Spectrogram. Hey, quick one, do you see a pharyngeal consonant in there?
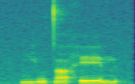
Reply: no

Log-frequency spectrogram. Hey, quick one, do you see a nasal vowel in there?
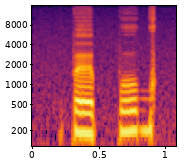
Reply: no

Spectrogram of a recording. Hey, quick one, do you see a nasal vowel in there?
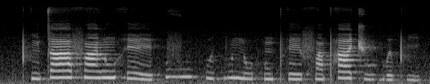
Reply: yes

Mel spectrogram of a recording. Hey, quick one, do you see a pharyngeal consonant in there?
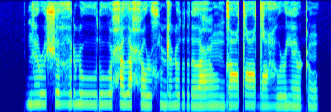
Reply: yes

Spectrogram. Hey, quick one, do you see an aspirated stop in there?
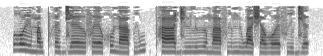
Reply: yes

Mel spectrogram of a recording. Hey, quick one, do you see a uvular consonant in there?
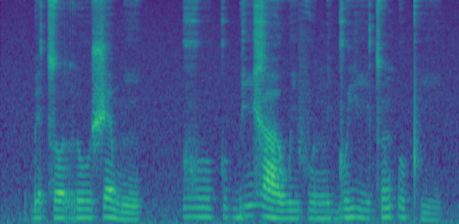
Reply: no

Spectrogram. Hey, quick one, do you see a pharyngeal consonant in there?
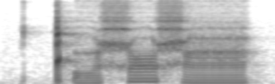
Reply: yes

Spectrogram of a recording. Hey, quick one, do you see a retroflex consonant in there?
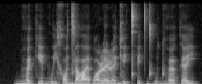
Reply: yes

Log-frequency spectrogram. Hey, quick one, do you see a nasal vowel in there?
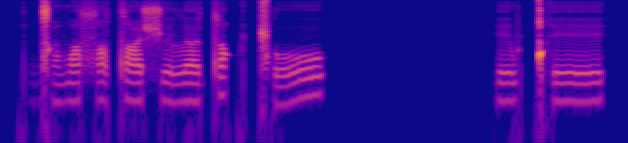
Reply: no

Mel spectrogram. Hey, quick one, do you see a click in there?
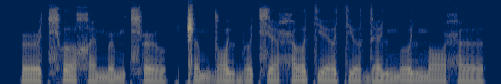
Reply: yes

